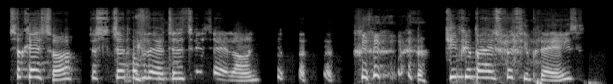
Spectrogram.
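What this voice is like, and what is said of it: Put-on calm British announcer voice. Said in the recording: “a lot of the Newark airport announcements are all done with a British voice, and I think it's just to keep you calm”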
